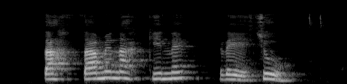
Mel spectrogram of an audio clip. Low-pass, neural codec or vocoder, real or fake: 10.8 kHz; none; real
